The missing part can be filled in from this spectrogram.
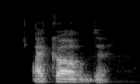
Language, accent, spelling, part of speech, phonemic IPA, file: French, Canada, accorde, verb, /a.kɔʁd/, LL-Q150 (fra)-accorde.wav
- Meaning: inflection of accorder: 1. first/third-person singular present indicative/subjunctive 2. second-person singular imperative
